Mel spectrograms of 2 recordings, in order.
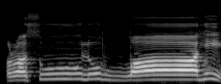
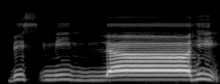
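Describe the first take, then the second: First: रसूलुल्लाही with a thick ल; full heavy ल in रसूलुल्लाही; heavy lam. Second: बिस्मिल्लाही with a light, thin ल, slow; thin lam. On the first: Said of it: "उसको भी मोटा पढ़ेंगे". (मोटा लाम) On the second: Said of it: "बारीक पढ़ेंगे". (बारीक लाम) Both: Shown as a demonstration.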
